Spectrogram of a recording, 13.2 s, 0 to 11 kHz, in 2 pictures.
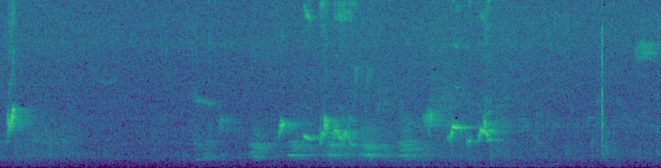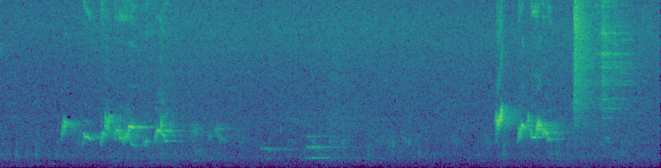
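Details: Decoy red-whiskered bulbul used to trap wild birds, singing frequently on 6 December 2016; a series of lively, jumbled warbling phrases, some clustered closely, others spaced by short pauses, over a faint background hiss.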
